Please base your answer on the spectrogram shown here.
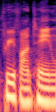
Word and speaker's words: Prefontaine: Prefontaine.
